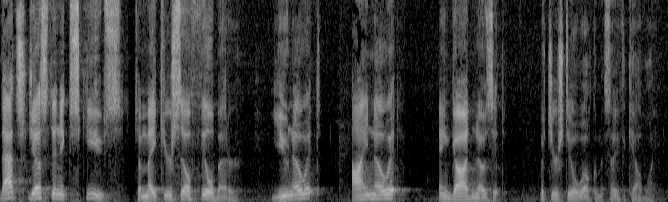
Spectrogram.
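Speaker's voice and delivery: hushed, quiet, frank, straight-talking aside. Showing what to say after leaning in: quiet voice. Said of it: "and in a quiet voice".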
